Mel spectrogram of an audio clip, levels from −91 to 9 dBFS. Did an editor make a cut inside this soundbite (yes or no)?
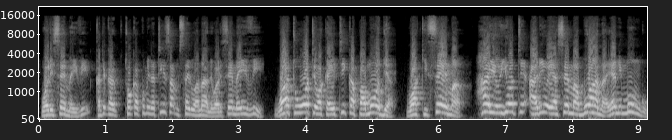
no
